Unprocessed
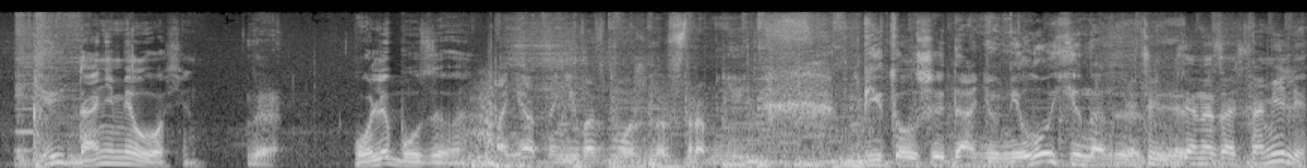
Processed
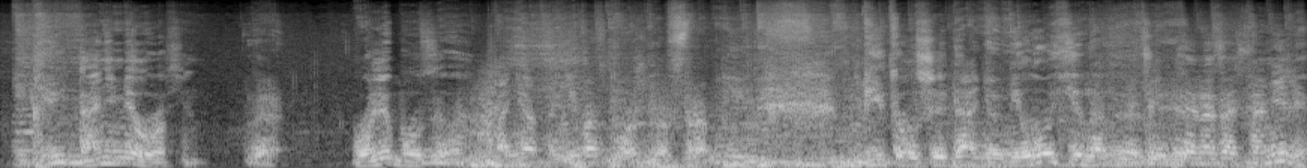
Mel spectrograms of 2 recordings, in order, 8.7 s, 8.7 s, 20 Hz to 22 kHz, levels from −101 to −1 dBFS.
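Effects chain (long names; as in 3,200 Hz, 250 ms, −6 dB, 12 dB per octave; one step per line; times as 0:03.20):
pitch-shifted copies added +4 semitones −10 dB, +7 semitones −10 dB
chorus effect 2.3 Hz, delay 18 ms, depth 2.3 ms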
